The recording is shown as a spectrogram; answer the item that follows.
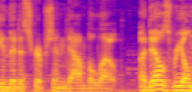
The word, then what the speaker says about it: Adele: Also, apparently the correct pronunciation is Adele.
